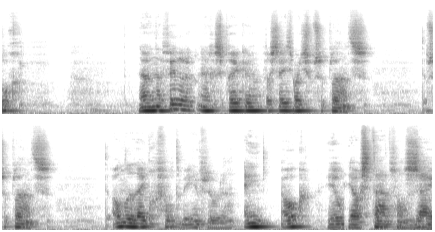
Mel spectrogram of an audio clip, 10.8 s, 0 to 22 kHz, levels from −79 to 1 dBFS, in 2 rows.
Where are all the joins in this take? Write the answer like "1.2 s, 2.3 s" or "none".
2.4 s, 3.3 s, 3.6 s, 5.3 s, 7.2 s, 8.9 s, 9.7 s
